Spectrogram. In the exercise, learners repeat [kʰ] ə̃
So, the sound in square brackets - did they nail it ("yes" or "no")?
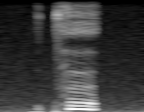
no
